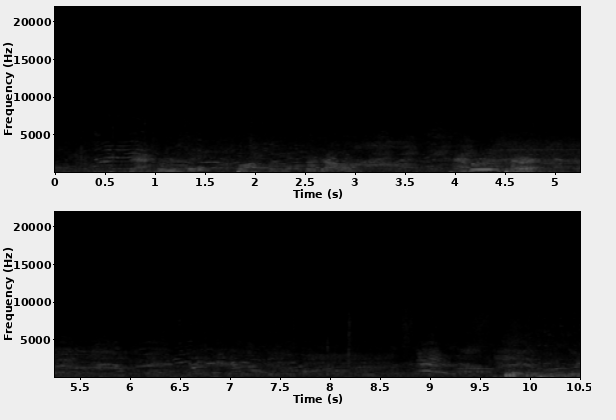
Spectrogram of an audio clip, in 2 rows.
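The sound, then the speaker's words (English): A stadium crowd of Trailblazers football fans chants and yells "start the bus" together with 10 minutes and 52 seconds to go in the game, a dense, steady roar of voices lasting the whole stretch, with louder bursts of shouting swelling up near the middle and end. “And with 10 minutes and 52 seconds to go, the Trailblazers, fans and all, are yelling, start the bus.”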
